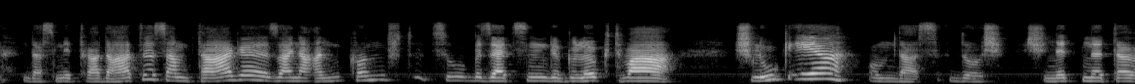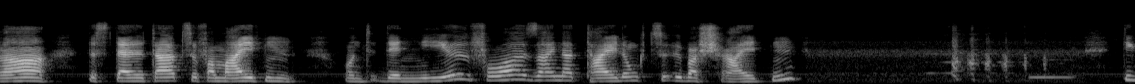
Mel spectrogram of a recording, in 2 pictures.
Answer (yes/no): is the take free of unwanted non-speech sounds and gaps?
no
